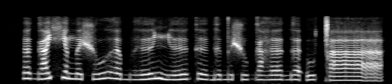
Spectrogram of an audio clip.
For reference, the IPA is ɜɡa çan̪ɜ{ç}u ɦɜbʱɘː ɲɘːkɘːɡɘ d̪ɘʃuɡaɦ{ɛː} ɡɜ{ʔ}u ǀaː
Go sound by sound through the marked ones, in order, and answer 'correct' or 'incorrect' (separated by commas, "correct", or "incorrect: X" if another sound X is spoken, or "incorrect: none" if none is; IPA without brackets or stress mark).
incorrect: ʃ, incorrect: ɜː, correct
